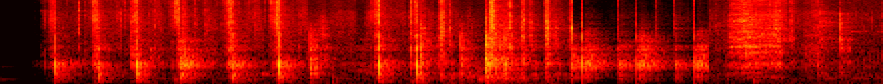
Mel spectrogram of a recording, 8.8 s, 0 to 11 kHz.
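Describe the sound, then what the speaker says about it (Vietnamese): A knife minces about 20g of garlic on a cutting board, a steady run of sharp close taps that blur into faster, scraping strokes near the end. "Băm nhỏ thêm một ít tỏi khoảng 20g"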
